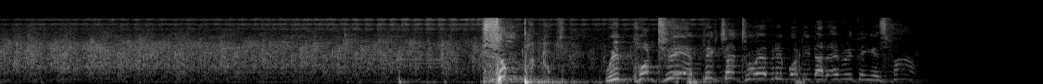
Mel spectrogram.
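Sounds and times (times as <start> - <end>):
audience clapping: 0.0 - 7.4
speech: 6.1 - 9.2.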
